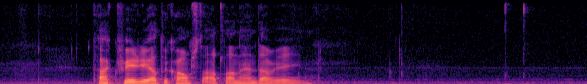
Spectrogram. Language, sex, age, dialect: Faroese, male, 61+, Norðurstreymoy/Eysturoy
